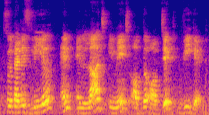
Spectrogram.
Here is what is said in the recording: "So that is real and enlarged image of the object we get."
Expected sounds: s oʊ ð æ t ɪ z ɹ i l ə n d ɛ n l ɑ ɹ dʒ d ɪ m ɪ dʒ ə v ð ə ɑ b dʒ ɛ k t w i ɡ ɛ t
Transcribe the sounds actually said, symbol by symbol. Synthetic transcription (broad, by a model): s oʊ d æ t ɪ z l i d ə n d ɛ n l ɑ ɹ dʒ ɪ m ɪ dʒ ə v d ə ɑ b dʒ ɛ k t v i ɡ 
